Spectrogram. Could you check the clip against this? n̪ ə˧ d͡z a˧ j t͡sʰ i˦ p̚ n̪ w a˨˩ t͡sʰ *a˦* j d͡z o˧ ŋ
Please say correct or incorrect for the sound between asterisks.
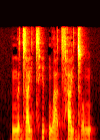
correct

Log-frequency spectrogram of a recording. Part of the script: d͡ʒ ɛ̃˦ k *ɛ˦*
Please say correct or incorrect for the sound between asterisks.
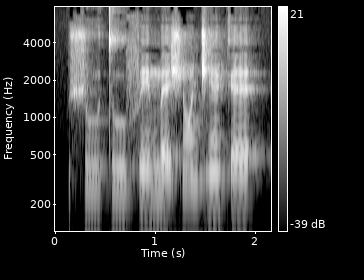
correct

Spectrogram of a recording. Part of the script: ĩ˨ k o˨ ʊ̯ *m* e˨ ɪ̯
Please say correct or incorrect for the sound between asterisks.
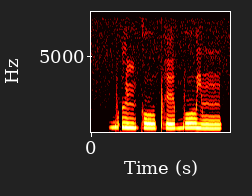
incorrect: pʰ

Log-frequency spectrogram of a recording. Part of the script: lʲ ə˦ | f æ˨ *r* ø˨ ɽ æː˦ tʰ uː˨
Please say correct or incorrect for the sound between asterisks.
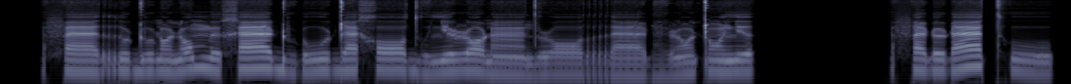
incorrect: ɽ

